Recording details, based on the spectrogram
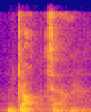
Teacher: in doctor we don't stress the tur part · the schwa sound appears at the end of the word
